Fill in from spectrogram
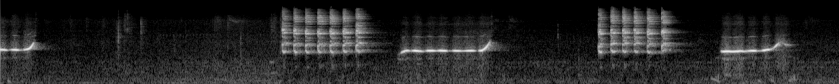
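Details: Wild bird, unused to people, approaching a person for food; loud song alternating a whistled note that rises at its end with rapid bursts of five or six harsh, rattling notes, repeated over and over.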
